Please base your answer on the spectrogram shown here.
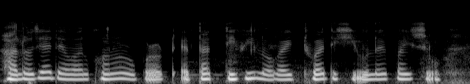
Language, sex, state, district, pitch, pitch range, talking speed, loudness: Assamese, female, Assam, Kamrup Metropolitan, 245 Hz, 235-255 Hz, 115 wpm, -17 LUFS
